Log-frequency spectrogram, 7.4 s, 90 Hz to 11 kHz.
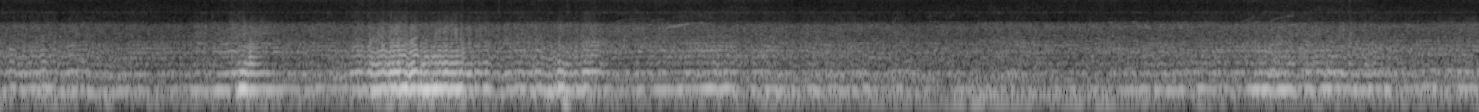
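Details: Worker honey bees circling their new hive on orientation flights, April 2017, captured on a GoPro: a steady multi-bee hum with louder close fly-bys around the second and third seconds.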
